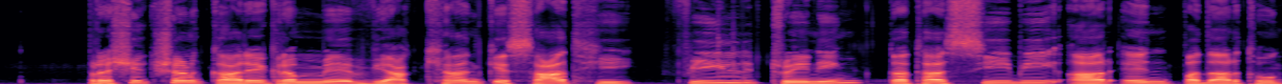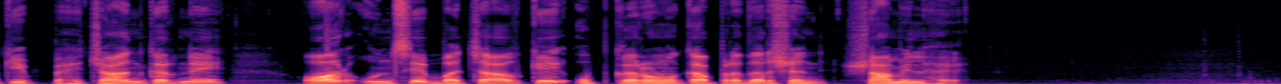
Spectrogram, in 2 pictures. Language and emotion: Hindi, neutral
